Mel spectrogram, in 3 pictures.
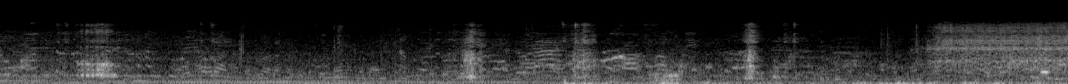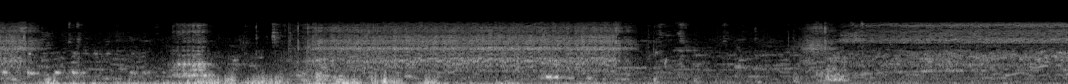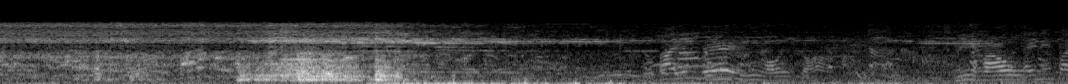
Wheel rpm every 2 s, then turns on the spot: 0, 0, 0, 0, 10, 40, 0, 60, 40, 10, 0, 0, 0, 0, 0, 0.
none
